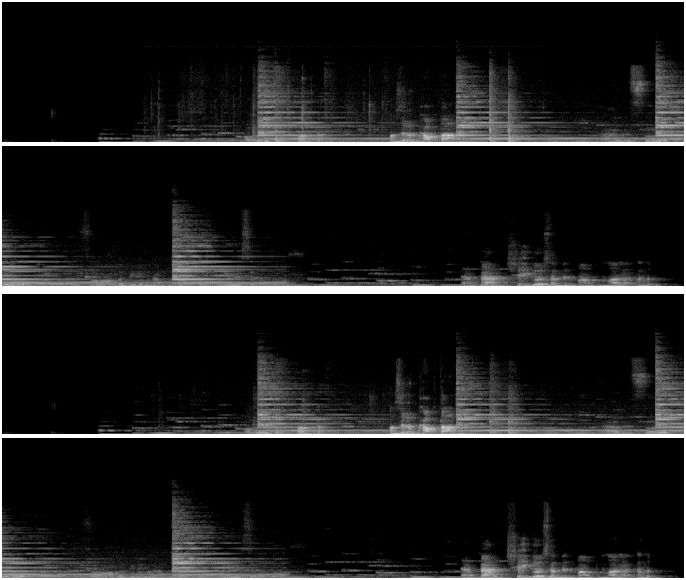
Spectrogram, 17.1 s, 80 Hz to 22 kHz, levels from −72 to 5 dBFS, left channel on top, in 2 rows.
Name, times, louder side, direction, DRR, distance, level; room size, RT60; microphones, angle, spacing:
sound 1, 1.2-14.9, right 1 dB, 60° right, 1.1 m, -40 dB
sound 2, 1.8-6.8, left 4 dB, 75° left, 0.5 m, -36 dB
voice 1, 3.0-3.5 6.2-6.3 7.4-12.3, equal, 40° left, 0.8 m, -31 dB
sound 3, 3.0-12.1, left 1 dB, 15° right, 0.8 m, -27 dB
voice 2, 3.7-4.1 4.8-5.9 14.3-16.6, right 2 dB, 45° right, 0.4 m, -21 dB
5.7 x 2.6 x 2.3 m
head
